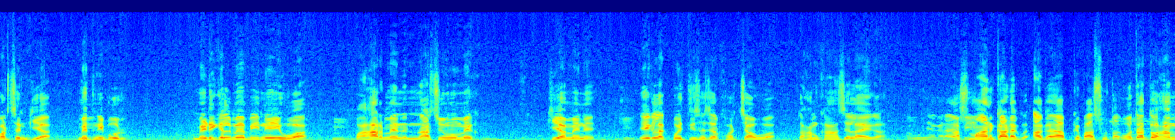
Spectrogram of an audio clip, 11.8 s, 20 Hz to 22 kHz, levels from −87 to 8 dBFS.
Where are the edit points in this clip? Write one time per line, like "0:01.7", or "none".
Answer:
none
